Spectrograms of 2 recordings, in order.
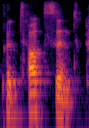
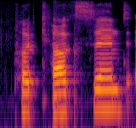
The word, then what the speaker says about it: Patuxent: I'm also kind of glad that I have been pronouncing that Patuxent correctly. – Oh, yeah. – Like, that is the weirdest. I can't even remember how that's spelled right now, but in my mind, I just sounded out Patuxent.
